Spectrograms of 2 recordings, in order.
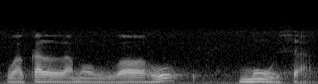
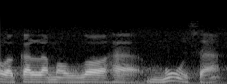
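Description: First: Allah ends with a 'u' vowel. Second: Allah ends with an 'a' vowel. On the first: Allah is the one who speaks to Musa. The speaker calls it right. "Sehingga dia memakai dhamma Allahu" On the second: Musa is the one who speaks to Allah. The speaker calls it wrong. "maka yang mengajak bicara siapa? Musa"

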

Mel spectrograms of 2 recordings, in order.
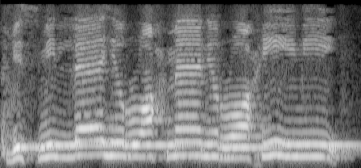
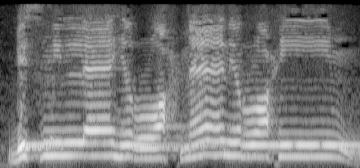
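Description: First: The final vowel is pronounced fully. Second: The final vowel is pronounced faintly. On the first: "لو أنا هنطق الكسرة كاملة ... وده غلط طبعا" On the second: "نطقت الكسرة ضعيفة"

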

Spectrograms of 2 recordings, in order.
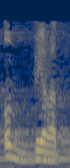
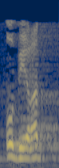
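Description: First: The b is long and doubled. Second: The b is short and single. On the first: "wa tasdidiha" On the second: "Bisa dengan takfifil ba"

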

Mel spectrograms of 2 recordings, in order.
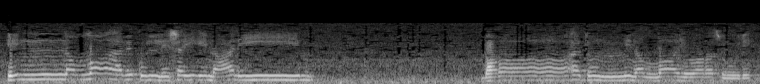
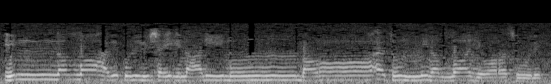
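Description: First: A full stop with a breath separates the verses. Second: The two verses run together with no pause. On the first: "الوقف مع أخذ نفس" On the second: "وصل آخر الأنفال مع أول براءة بدون بسملة وبدون سكت"

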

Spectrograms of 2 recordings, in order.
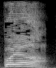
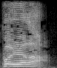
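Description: First: Beijing dialect with the syllables run together. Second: Beijing dialect with the syllables run together.

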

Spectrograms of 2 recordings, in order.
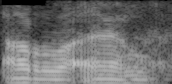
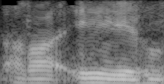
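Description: First: Both vowels are fully open a sounds. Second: Only the second vowel leans toward e. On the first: "بالفتح" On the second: "وحيميل الهمزة لوحدها"

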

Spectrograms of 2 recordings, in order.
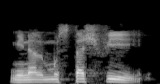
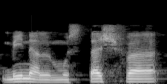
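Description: First: The last word ends with an 'i' vowel. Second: The last word ends with an 'a' vowel. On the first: The speaker calls it wrong. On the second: The speaker calls it right. "Semuanya tetap"

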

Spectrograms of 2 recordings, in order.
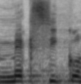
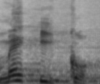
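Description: First: The middle consonant is pronounced as ks. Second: The middle consonant is pronounced as a throaty h. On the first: This is the older way of saying it. The speaker calls it wrong. "ya pasó la X, pasó a ser J. Por eso ahora no se dice México" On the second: This is the current way of saying it. The speaker calls it right. "sino México"

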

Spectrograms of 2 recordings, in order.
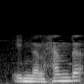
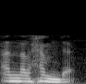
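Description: First: The phrase begins with the vowel 'i'. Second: The phrase begins with the vowel 'a'. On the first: It starts a new clause, making two sentences. The speaker calls it right. "diriwayatkan dengan kasrah inna" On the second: It gives a reason, making one sentence. The speaker calls it wrong. "dan juga fathahnya"

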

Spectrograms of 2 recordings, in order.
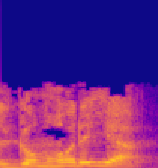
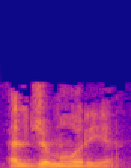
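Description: First: The jim is said as a hard g sound. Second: The jim is said as a j sound. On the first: This is the Cairene dialect pronunciation. "بيقول لك مثلا الجمهورية" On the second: This is the standard pronunciation. "بدل ما يقول ايه الجمهورية"

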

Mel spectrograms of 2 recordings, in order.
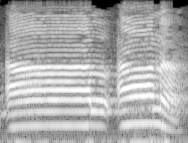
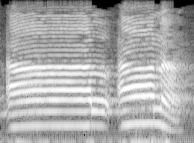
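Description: First: It is read with an interrogative opening hamza. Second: It is read with an interrogative opening hamza.

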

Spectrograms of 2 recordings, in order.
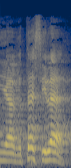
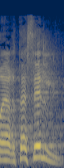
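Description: First: The verb ends with a final a vowel. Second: The verb ends with no final vowel. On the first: It follows an implied 'an', meaning 'and'. "بالنصب" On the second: It is joined to the earlier prohibited verb. "بالسكون"

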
